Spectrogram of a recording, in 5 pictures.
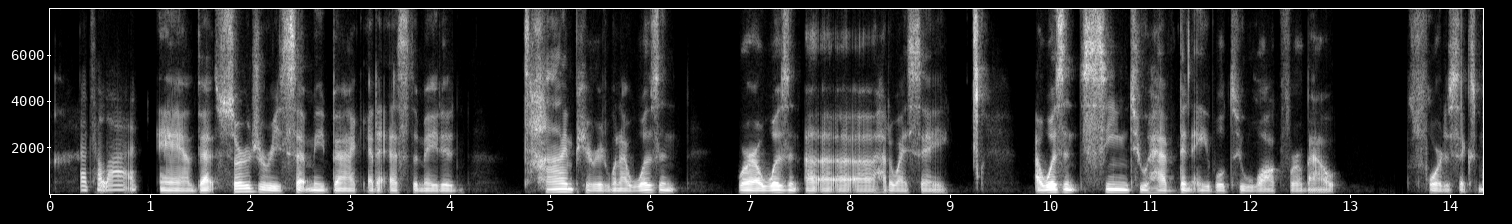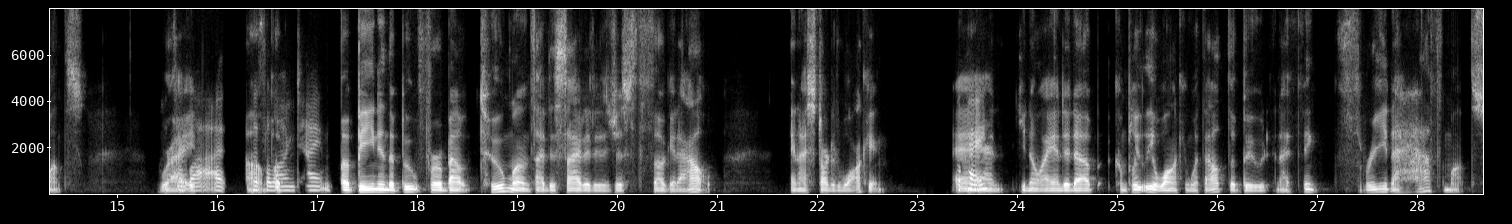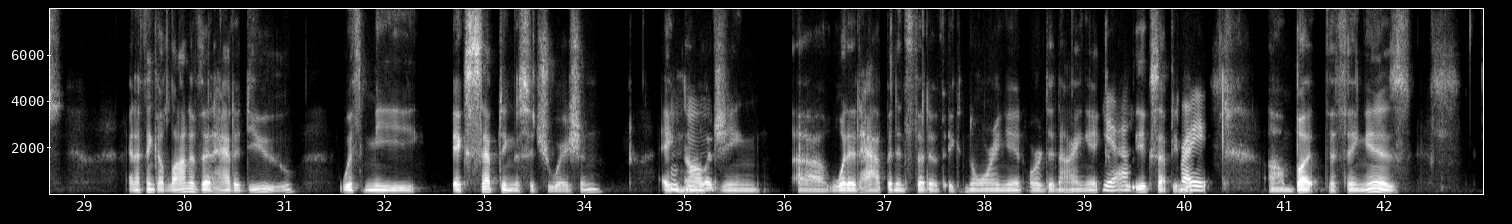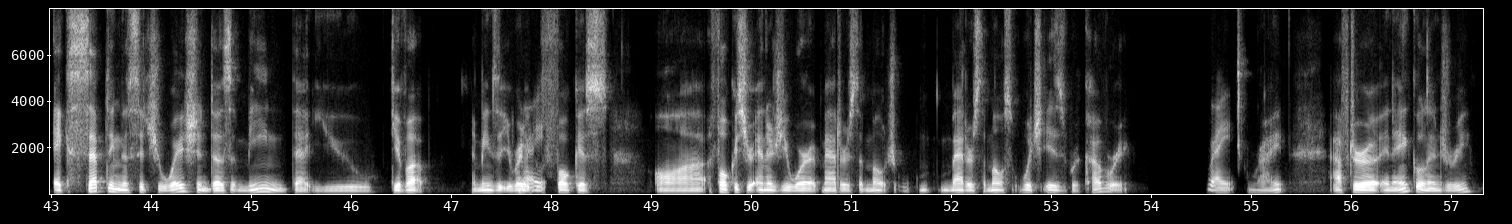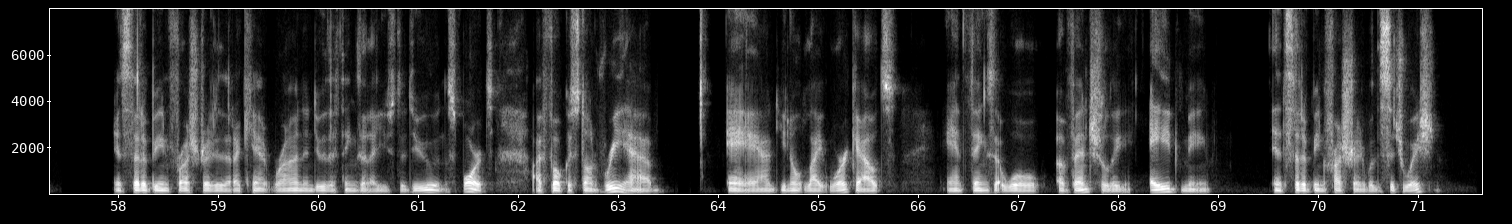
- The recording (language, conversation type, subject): English, unstructured, How can I stay hopeful after illness or injury?
- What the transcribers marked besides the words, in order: lip smack; tapping; other background noise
